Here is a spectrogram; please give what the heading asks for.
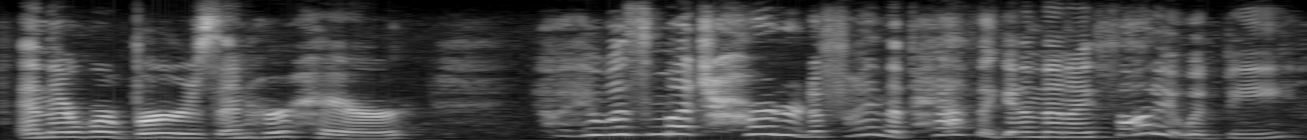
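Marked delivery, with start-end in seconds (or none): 2.8-6.5 put-on high, mildly put-out child; complaining little girl. Little Red back from the tangled woods, high complaint. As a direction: grumble in a small girl's voice.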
